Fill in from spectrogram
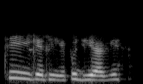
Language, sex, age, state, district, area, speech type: Dogri, female, 18-30, Jammu and Kashmir, Samba, rural, conversation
